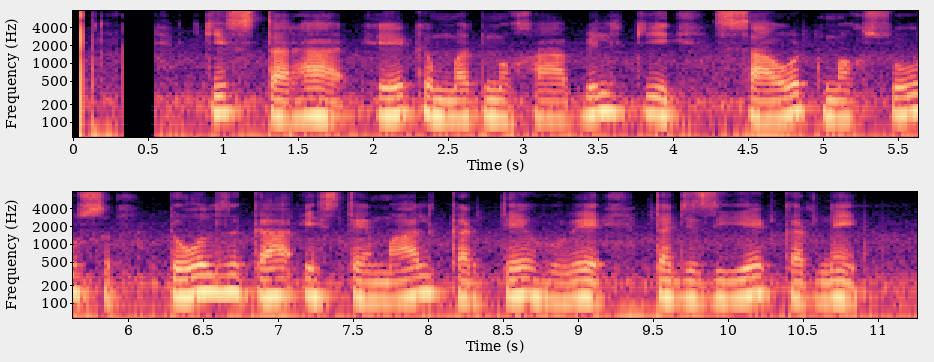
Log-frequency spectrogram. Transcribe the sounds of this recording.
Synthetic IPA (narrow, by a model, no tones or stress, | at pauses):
kɪst̪ɐɾaeːkmɐd̪mʊxaːbɪlki | saːʊʈmɐxsuːsʈoːlzkaʔɪst̪eːmaːlkɐɾt̪eɦʊet̪ɐd͡ʒziekɐɾneː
